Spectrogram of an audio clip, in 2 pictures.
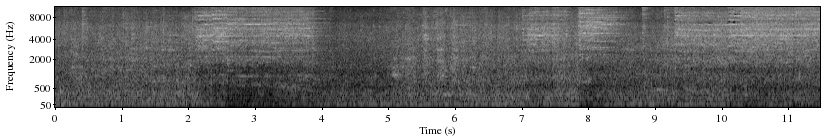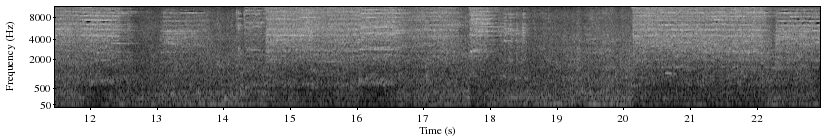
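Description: Freight train of covered hoppers and tank cars rolling past, steel wheels running on the rails with high-pitched wheel squeal coming and going every few seconds.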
